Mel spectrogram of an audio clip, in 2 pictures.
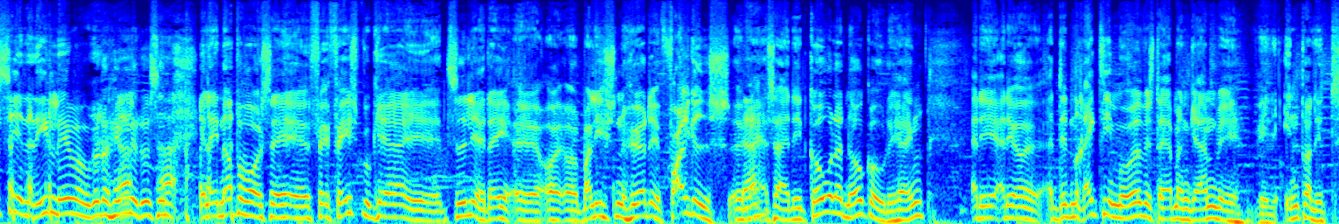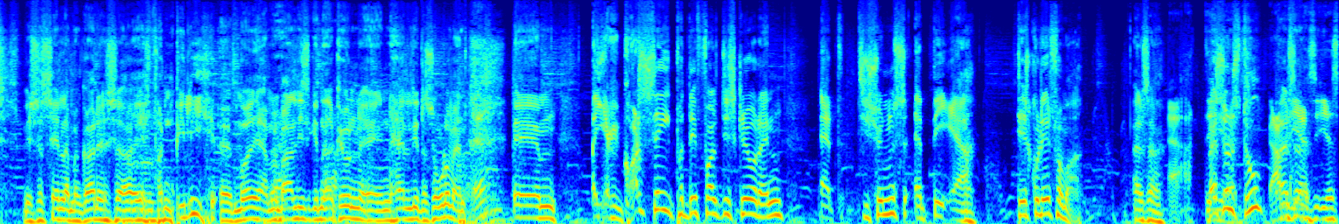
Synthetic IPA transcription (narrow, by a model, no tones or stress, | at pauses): siːd̥ededleɐb̥eɡ̥øn̰ɐɦeŋle̝d̥uð̰ˠsiːðn̩jleːdnɒb̚pʰɒ̽ʋɒːsffeɪsb̥uɡ̥heɐ̰t͡sʰiðˠliɐːidɛ̰ːøɒ̽ːb̥ɑ̈ːliːsɒ̽n̩ɦøːɐde̝fɒ̽lɡ̥əð̩ˠsælsɐæɐd̥e̝ːd̥ɡ̥ɔʊ̰elɐnɔʊɡ̥o̰ʊɾ̥e̝hæɐeɡ̥ | æɐɾ̥e̝æɐɾe̝ɐd̥e̝d̥enʁɛɡ̥̚d̥imɔ̽ːð̞ˠʋesd̥eæɐmænɡ̥æɐnəʋe̝ʋe̝end̥ʁɐle̝d̥ | ʋe̝s̬ɑ̈ɪsel̰æmænɡ̥ɶɐ̰ɾe̝s̬ɒ̽øpʰɒ̽d̥enb̥iliømɔ̽ːð̞̩ˠheɐmænb̥ɑ̈ːliːs̬ɡ̥æneð̰ˠɐkʰø̰ʊenenɦæn̰l̰led̥ɐs̬o̝̰ːlɐʋæn̰ømɒ̽jɑ̈ɪkʰæɡ̥ɒ̽d̥se̝̰ːpʰɒ̽d̥e̝fɒ̽l̰ɡ̥̚d̥isɡ̥ʁḭʊ̰ɐɾɐe̝nn̩ | æd̥d̥isynəsæd̥ːe̝ʔæɐd̥e̝æɐsɡ̥ule̝d̥fɒ̽mɑ̈ɪ | ʔæls̬ɐ̥ʋæsynsd̥uælsə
